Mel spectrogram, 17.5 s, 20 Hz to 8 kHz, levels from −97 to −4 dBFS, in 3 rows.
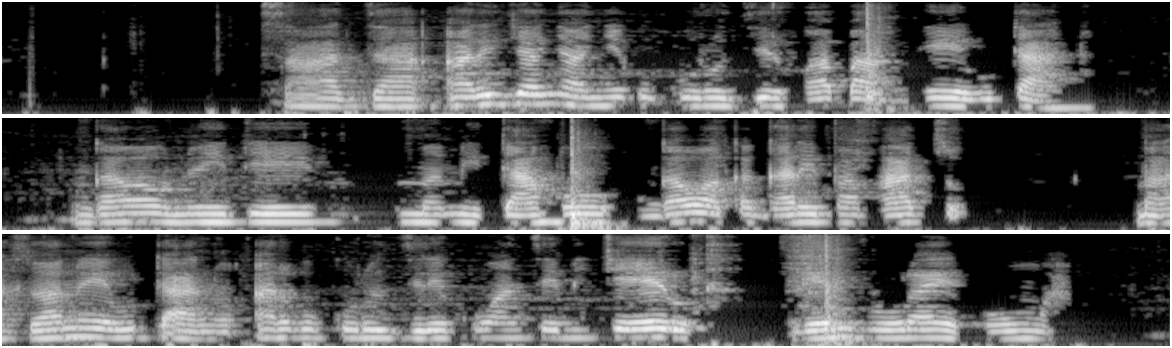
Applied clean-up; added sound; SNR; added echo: classical method spectral subtraction.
